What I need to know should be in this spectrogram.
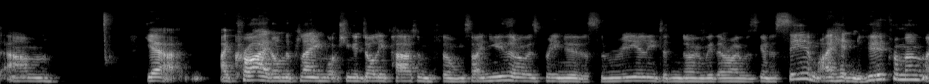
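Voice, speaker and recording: A woman in her fifties with a New Zealand accent, a guest recounting anecdotes in a lively way in a podcast interview. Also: sits low, rough recording. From South Island of New Zealand. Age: 50s.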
